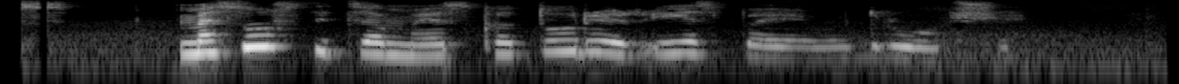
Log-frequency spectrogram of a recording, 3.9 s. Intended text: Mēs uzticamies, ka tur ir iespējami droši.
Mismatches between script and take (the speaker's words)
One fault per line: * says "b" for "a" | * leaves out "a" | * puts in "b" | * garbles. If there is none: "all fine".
all fine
